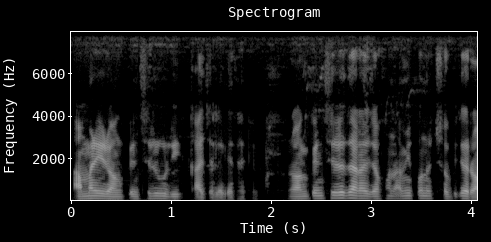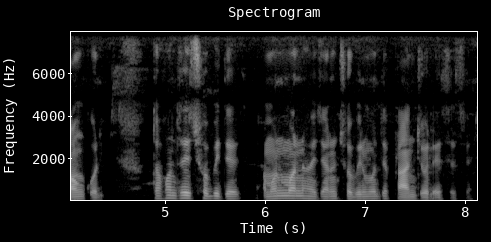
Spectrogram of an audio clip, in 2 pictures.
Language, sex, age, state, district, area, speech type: Bengali, male, 60+, West Bengal, Jhargram, rural, spontaneous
